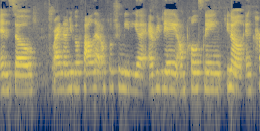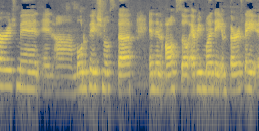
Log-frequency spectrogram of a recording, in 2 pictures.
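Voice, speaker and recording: A woman speaks at a fairly quick pace, and noticeable background noise is present. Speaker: YouTuber. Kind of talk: casual chat.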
